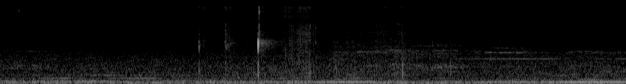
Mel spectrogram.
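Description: A single sharp click about two and a half seconds in, with a few fainter clicks just before it, over a steady low rumble.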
